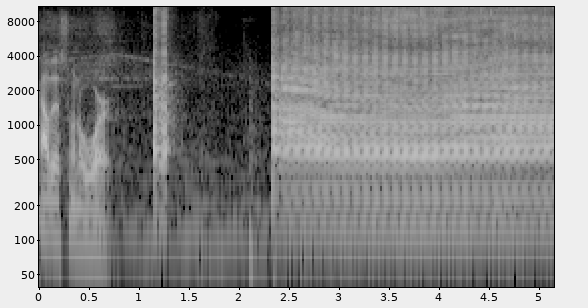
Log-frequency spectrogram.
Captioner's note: machinery whirring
